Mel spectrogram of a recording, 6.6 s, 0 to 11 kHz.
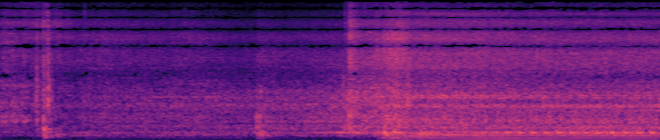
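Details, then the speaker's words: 2008 Skoda Octavia 1.9 TDI, first start after clutch, flywheel and gearbox fitted: a few clicks, cranks and catches into a steady even idle without hesitation; starts normally. "Starts up, no problem."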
